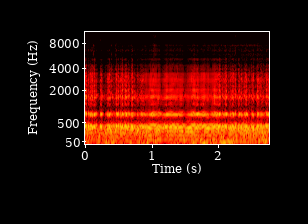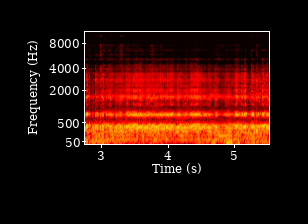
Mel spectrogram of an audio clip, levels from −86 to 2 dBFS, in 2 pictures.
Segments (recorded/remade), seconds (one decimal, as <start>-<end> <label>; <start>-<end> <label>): 0.0-0.9 recorded; 0.9-2.0 remade; 2.0-3.1 recorded; 3.1-5.1 remade; 5.1-5.5 recorded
